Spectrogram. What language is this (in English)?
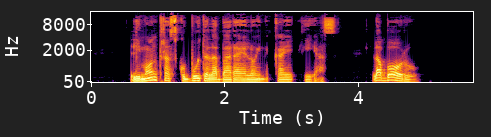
Esperanto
